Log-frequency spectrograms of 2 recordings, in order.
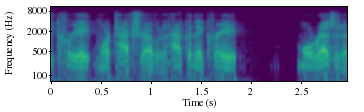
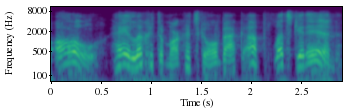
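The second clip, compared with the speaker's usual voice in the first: higher, perky imitation of eager buyers; mock eager investor; 8 semitones higher than usual. Mocking investors chasing the rebound, higher perky voice. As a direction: play the excited crowd rushing back in. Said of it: "People go".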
